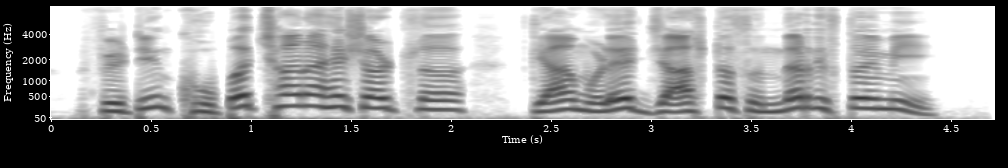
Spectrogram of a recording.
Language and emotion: Marathi, happy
